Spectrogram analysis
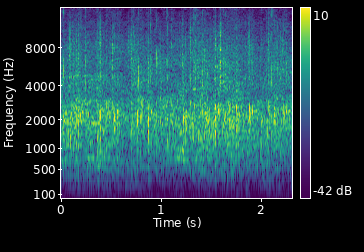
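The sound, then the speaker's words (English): A church audience claps their hands together in worship, a dense, steady wash of applause that holds at an even loudness throughout. “Clap your hands to him together.”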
